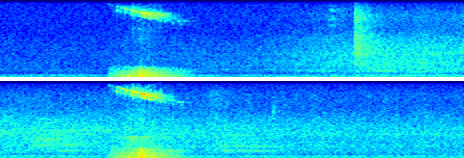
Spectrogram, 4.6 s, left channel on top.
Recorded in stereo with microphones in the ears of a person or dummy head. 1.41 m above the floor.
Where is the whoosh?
35° right (ahead or behind), 1.0 m.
